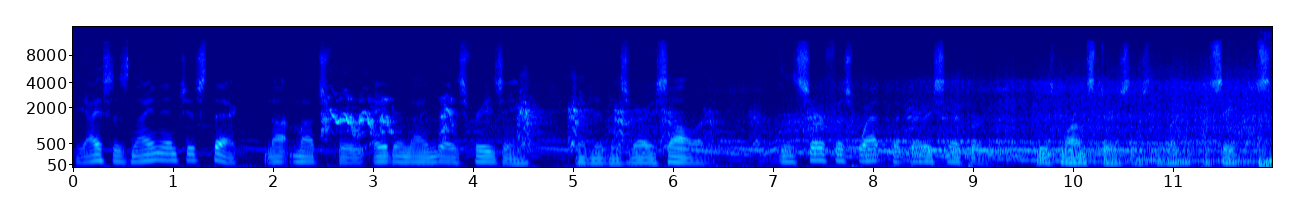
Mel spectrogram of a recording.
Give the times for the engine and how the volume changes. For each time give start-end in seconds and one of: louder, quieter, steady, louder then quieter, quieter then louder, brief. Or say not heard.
0.0-11.9 louder.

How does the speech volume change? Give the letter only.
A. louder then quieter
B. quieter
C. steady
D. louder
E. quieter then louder
C.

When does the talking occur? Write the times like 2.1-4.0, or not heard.
0.0-11.9.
